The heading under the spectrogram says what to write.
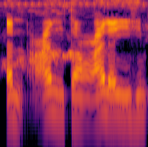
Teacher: আইনটি উচ্চারণ করে না, আইনের জায়গায় হামজায় এনে উচ্চারণ করে। আইনের জায়গায় আইন উচ্চারণ করতে হবে হলকের মাঝখান থেকে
